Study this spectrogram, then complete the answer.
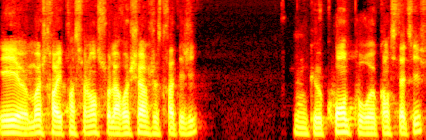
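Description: A man's voice sits fairly low with monotone, flat intonation. He speaks at a fairly quick pace. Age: 20s. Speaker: quantitative crypto trader. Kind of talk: casual interview.

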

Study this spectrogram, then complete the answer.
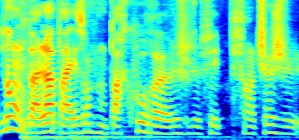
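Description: In an ordinary speaking voice, a woman talks at a moderate pace with normal pitch movement, recorded very cleanly against a silent background. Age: 20s. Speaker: data scientist. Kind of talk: casual chat.

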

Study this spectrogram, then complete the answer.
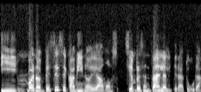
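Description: A woman speaks at a fairly quick pace and fairly high pitch with ordinary pitch variation, the sound dry and close with no echo. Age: 30s. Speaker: writer and researcher. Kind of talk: interview. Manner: halting.

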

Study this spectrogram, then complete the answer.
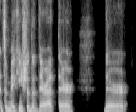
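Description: Flat, monotone delivery in a Canadian accent comes through on a very clean recording with a silent background. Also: man. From Vancouver, Canada. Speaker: esports company CEO. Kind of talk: casual interview.

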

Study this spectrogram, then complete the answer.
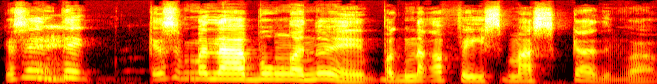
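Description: The sound is close and dry, without any echo. A man speaks at a fairly quick pace. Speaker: comic artist and podcaster. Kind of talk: casual chat.

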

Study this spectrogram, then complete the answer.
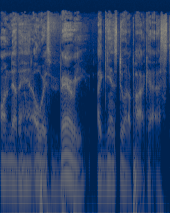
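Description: A man's dark, mellow tone with vocal fry, lively intonation and a moderate pace. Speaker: podcast host. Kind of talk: casual chat.

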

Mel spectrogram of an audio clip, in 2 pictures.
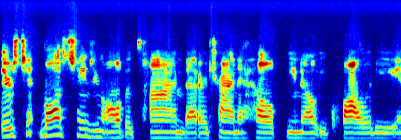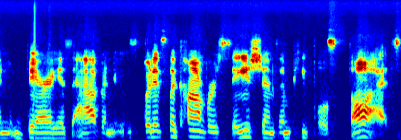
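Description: A woman speaks at a moderate pace with hardly any pauses, her very deep, low voice showing ordinary pitch variation. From Louisiana (near New Orleans). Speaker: civil rights attorney, former prosecutor. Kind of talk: casual interview.

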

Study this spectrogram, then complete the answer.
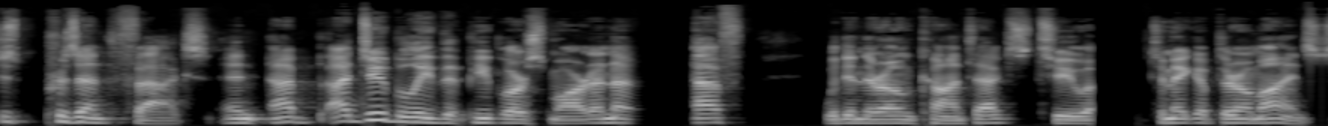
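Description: Recorded very cleanly with a silent background and a dry, close sound with no echo, a man with a West Coast US accent speaks fairly quickly at a medium pitch with ordinary variation. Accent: General American, West Coast. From US West Coast, San Francisco. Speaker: hospitality business executive. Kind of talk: interview. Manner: frequent repetitions and hesitations.

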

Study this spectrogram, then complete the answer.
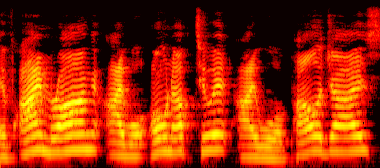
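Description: Against a quiet background, a man uses a raised, projected voice with a bright, sharp tone and ordinary pitch variation. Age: 40s. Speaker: podcast host. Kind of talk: casual chat.

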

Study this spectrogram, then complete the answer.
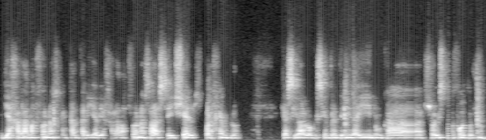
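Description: A man talks at a very fast pace, his loudness held very even. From Catalonia, Spain (Terrassa, Barcelona province). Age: 50s. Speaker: bank manager and aspiring coach. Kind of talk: interview. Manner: talkative.

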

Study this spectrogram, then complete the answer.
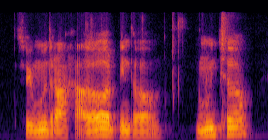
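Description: In an unremarkable speaking voice, a man talks at a fairly slow pace with a medium pitch and fairly even intonation. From Spain, Ávila. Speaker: painter. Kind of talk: interview.

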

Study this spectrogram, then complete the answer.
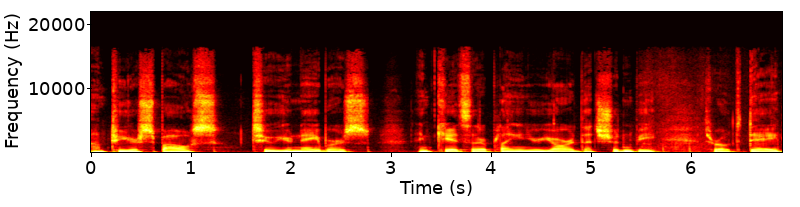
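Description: A man with a medium pitch speaks at a fairly slow pace in a monotone, flat intonation, with noticeable background noise behind him. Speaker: solo podcaster. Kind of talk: casual solo audio diary. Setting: home recording without headphones. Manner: holding back on enunciation.

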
